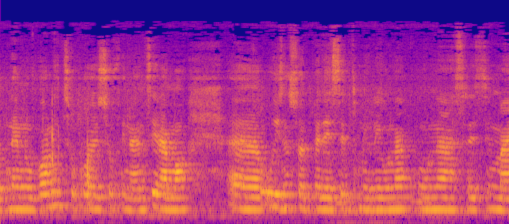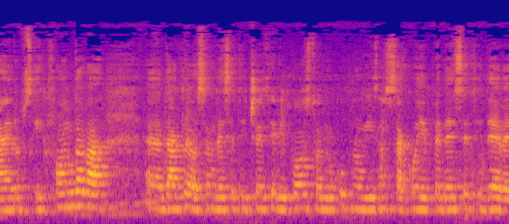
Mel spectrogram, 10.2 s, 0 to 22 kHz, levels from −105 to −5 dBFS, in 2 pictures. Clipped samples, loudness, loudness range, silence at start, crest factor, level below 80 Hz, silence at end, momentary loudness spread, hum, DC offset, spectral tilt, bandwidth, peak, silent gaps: under 0.1%; -26 LUFS; 2 LU; 0 s; 20 dB; -66 dBFS; 0 s; 7 LU; none; under 0.1%; -3.5 dB/octave; 15.5 kHz; -6 dBFS; none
